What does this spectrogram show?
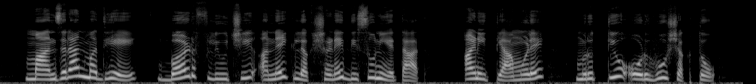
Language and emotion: Marathi, neutral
